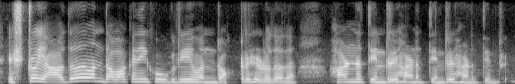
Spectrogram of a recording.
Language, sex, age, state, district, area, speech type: Kannada, female, 18-30, Karnataka, Dharwad, rural, spontaneous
